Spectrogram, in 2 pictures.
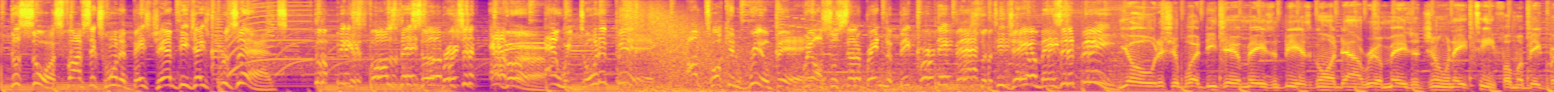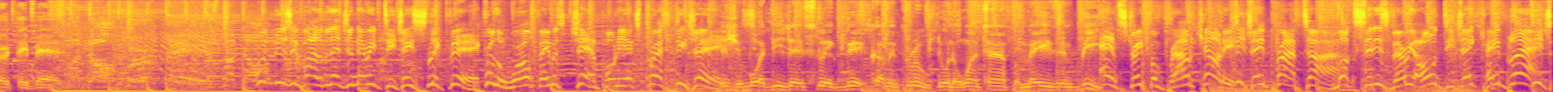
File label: COMMERCIAL; AMAZING B BIRTHDAY BASH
